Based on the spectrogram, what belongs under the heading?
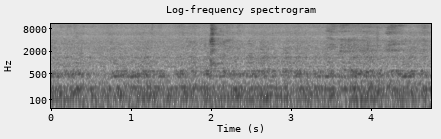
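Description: Steady rumble of a Kawasaki C751B metro train running on the line, heard from inside the carriage, with a single sharp click about two seconds in.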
